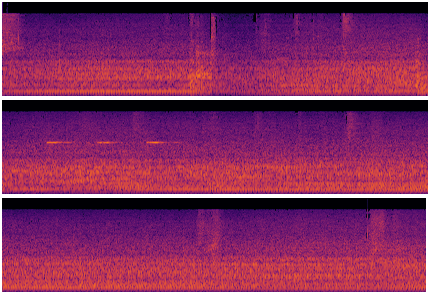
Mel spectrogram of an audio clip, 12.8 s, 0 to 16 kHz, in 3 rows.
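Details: 2008 Nissan Altima 2.5S engine at steady idle: hum with scattered sharp clicks and a faint whoosh on top; abnormal idle noise, source not pinned down.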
